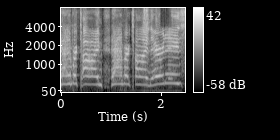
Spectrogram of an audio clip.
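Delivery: sharp barking shout. Retelling how Greg called a punt on the phone: imitating Greg barking. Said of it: "So he's barking".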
